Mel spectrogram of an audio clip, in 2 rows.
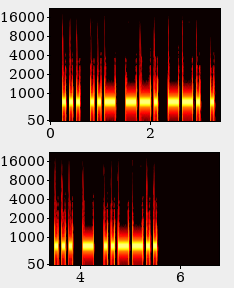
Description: Morse code, heard as a keyed tone, about 17 wpm, 700 Hz. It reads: SUGGEST?
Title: Sentences from Top 1300 Words 17wpm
